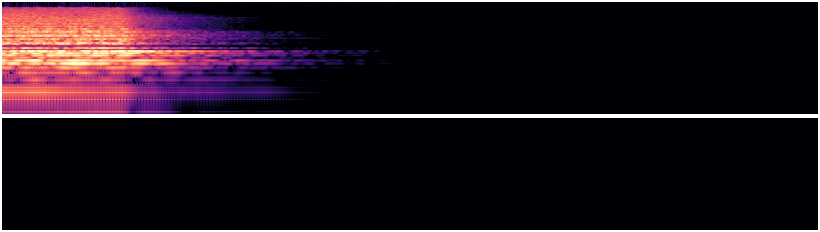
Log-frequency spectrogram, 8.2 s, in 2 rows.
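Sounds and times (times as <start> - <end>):
SATB choir part practice: 0.0 - 1.4.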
